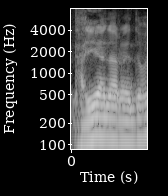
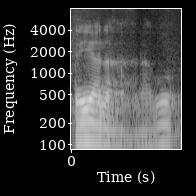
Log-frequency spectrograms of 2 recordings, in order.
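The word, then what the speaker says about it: dayana: 처음에 저 다이아나라는데 정확한 발음은 데이아나라고 읽어야 됩니다.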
